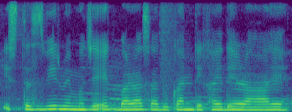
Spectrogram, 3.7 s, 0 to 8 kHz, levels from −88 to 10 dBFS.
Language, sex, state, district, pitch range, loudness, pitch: Hindi, female, Arunachal Pradesh, Papum Pare, 205-220 Hz, -12 LUFS, 210 Hz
